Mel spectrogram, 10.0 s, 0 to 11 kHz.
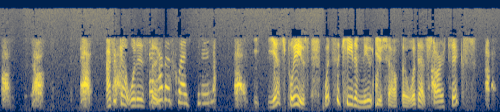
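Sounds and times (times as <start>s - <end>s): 
dog woofing through an unmuted microphone in an online meeting: 0.0s - 0.9s, 1.6s - 2.6s, 4.7s - 5.0s
speech: 2.2s - 4.4s, 5.1s - 9.9s.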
